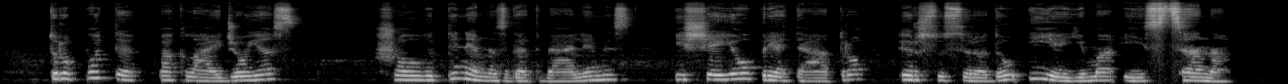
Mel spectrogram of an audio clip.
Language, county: Lithuanian, Kaunas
